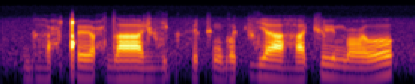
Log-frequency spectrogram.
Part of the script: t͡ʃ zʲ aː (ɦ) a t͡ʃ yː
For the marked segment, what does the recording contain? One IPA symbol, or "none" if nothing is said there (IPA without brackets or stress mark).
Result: ɦ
